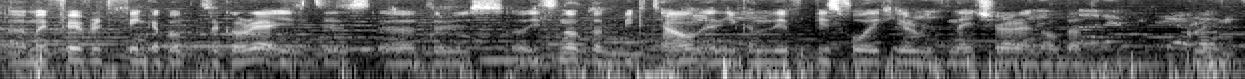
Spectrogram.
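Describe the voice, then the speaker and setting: Low-voiced teenage boy. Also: level tone, normal speed. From Poland. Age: late teens. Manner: hesitant, many fillers. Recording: loud music behind.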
